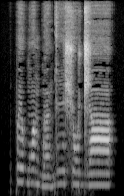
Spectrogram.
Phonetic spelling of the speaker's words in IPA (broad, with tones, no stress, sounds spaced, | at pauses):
p e˦ ɡʷ ã˦ ɡ͡b ɛ̃˨ ɡ iː˦ ʃ o˦ d͡ʒ aː˧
